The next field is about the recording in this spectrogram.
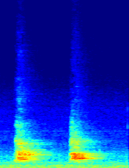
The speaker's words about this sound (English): If you can hear that, we're sorry. It's the dogs.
